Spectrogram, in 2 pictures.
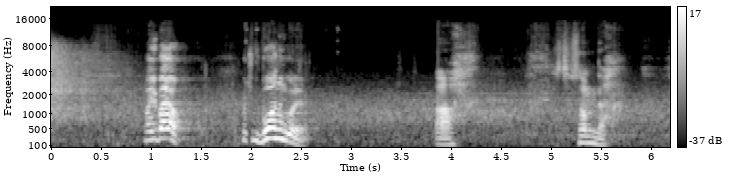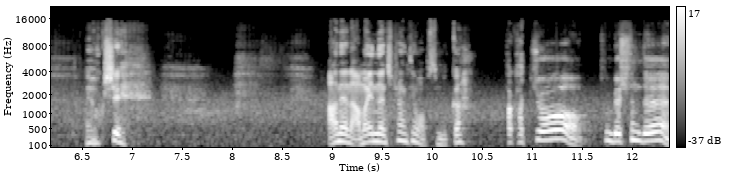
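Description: A young man speaks in short, shaky outbursts, close by.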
